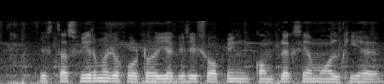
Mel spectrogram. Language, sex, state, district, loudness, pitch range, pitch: Hindi, male, Chhattisgarh, Raipur, -15 LUFS, 125-135 Hz, 135 Hz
